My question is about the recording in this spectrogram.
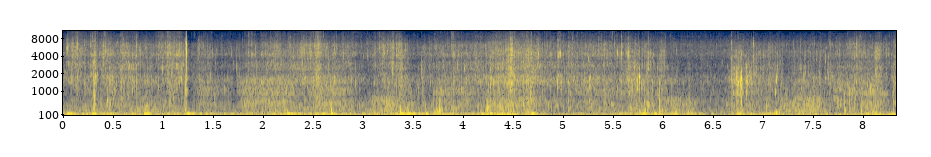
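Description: Seawater sloshing and splashing around a surfboard as it is paddled through small chop, with many irregular splashes and a low rumble of water buffeting a camera at the waterline.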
